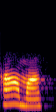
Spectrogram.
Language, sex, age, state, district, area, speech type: Telugu, female, 45-60, Telangana, Peddapalli, urban, conversation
